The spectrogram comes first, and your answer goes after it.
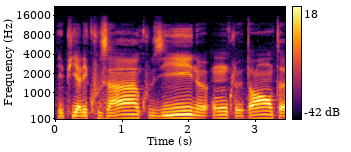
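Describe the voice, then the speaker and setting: A man's voice: mid-range voice, little pitch movement, unhurried, a little mellow, a little hiss or hum. A man in his twenties, a football player, answering interview questions casually and hesitantly, with many fillers and restarts. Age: 20s. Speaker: footballer guest.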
